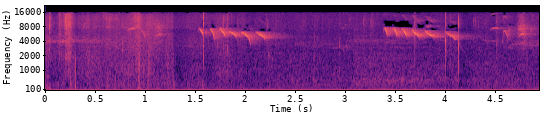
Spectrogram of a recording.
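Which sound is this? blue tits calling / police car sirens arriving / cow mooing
blue tits calling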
